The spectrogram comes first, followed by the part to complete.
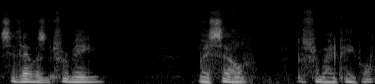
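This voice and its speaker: A man speaks with an American accent at a medium pitch. His voice is somewhat breathy. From Montana, Crow reservation. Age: 80s+. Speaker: war veteran. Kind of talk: interview. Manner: casual.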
